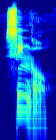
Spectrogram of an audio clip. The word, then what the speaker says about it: single: Also this word, single. Single. The ng makes the nasal sound plus the hard g.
